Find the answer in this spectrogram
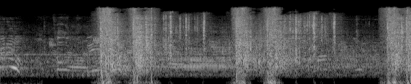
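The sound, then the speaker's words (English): Police less-lethal guns fire beanbag rounds at a man standing on a house porch, giving several sharp, loud cracks in irregular bursts with quieter gaps between them. “They shoot several rounds of beanbags at him. You hear the guns firing? Those are beanbags.”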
